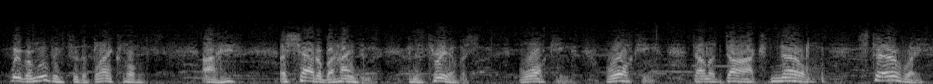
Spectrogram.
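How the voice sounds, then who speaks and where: Man acting a haunted, animated horror narrator. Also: medium pitch, natural voice. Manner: dramatic, haunted, halting. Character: horrified, powerless male witness recounting terror. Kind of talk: old-time radio horror narration. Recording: muffled old radio recording.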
